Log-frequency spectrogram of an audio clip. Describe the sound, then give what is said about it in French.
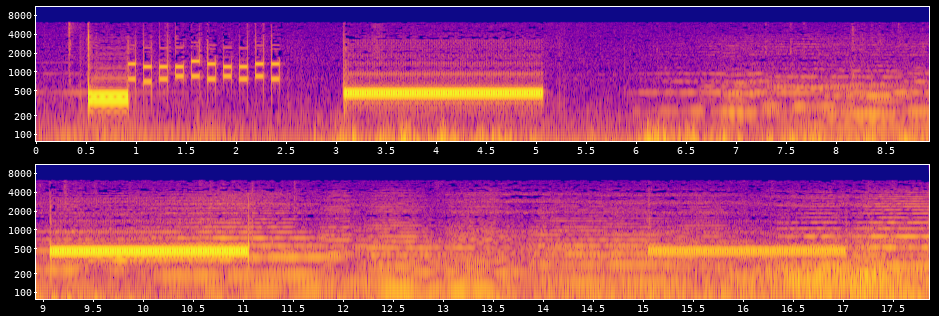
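A telephone keys in a mobile phone number with a quick run of touch-tone beeps. Two long, steady ringing tones follow, separated by a pause, with quieter tonal sound lingering in between and afterward. “Donc, on va composer son numéro. Donnez-moi quelques secondes. On ne le dira pas en ondes, bien entendu. C'est sur son cellulaire”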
